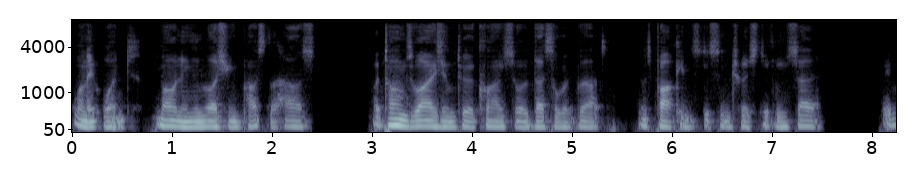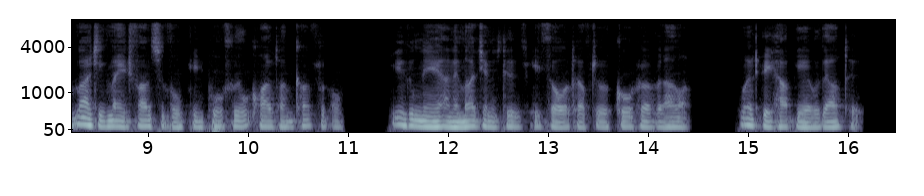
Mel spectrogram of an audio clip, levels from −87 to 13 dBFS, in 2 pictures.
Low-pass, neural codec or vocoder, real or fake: 7.2 kHz; codec, 16 kHz, 1 kbps, FunCodec, trained on Chinese and English, 50 frames a second; fake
